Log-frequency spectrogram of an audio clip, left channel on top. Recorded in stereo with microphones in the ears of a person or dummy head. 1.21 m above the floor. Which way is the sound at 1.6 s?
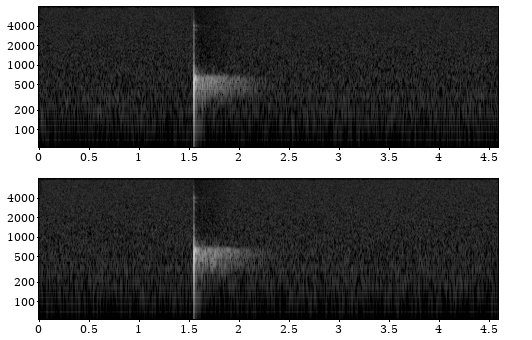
10° left (ahead or behind).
